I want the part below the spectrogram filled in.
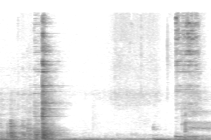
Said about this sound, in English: Just take a spoon and kind of stir it up.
